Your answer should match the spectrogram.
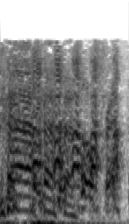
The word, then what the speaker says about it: plethora: The last time I was on, I mispronounced the word plethora and said plethora. – Oh, dear. No. – Jim looked like he'd been tasered when he heard plethora. But I decided to use it as my mantra now to be the official Stephanie Miller plethora pontificator. – All right. We will not disparage you again. – Hey, you said it right this time.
